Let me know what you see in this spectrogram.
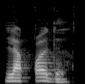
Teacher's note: क़ाफ हरूफ़ मुस्तालिया में से दाल पर कलकला,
